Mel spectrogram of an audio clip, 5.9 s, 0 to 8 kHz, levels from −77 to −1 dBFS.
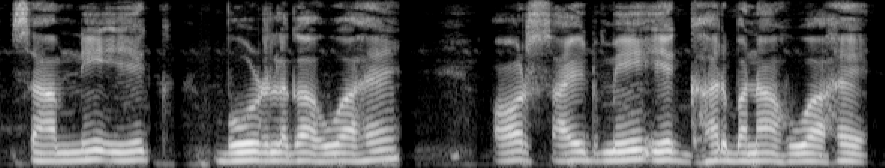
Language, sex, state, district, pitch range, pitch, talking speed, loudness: Hindi, male, Uttar Pradesh, Lalitpur, 140-155 Hz, 145 Hz, 140 wpm, -15 LUFS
